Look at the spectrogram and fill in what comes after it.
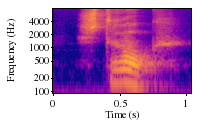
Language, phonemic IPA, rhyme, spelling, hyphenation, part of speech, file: Dutch, /stroːk/, -oːk, strook, strook, noun, Nl-strook.ogg
- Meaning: 1. strip 2. stripe 3. driving lane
